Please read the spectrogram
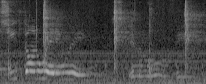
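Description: A girl's voice singing a few drawn-out, wavering notes softly to herself, in two short phrases. Three light clicks from the plastic hook and rubber bands on the loom sound between them.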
